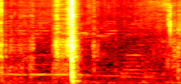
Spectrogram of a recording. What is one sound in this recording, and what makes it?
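A metal watch bracelet clinks against a hard surface as it is picked up.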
